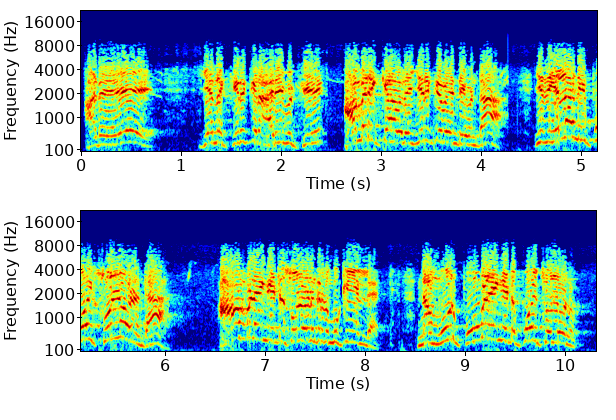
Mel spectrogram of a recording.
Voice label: Tamil Comedy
